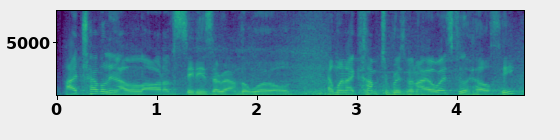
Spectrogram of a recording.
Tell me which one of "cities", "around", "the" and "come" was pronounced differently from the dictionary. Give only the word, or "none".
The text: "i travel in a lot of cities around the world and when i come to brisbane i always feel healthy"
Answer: none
